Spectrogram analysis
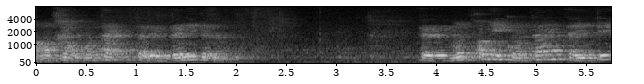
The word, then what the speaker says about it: Dunedin: Dunedin, alors on prononce bien comme cela.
